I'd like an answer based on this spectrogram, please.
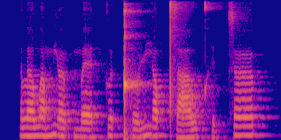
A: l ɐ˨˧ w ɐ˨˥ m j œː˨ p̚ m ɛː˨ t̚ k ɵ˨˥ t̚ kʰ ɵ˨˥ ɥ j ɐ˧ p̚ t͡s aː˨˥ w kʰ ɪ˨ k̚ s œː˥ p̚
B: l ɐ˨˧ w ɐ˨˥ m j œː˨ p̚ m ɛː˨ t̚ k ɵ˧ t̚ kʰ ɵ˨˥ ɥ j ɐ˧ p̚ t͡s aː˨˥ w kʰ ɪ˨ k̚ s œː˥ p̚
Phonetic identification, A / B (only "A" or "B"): B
